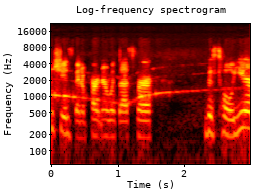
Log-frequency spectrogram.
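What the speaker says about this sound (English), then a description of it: "Sorry for the sirens." A siren wails faintly in the distance as it passes outside, a thin steady tone that slowly rises in pitch, partly under someone speaking and briefly heard alone between her phrases.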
